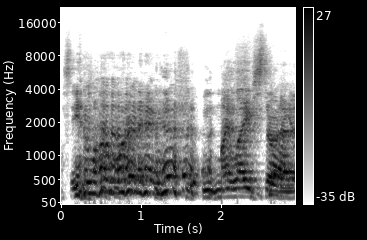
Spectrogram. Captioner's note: laughs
